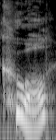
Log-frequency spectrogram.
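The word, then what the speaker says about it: CUWL: that back so this actually is is pronounced cool right see UWL Cisco Unified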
